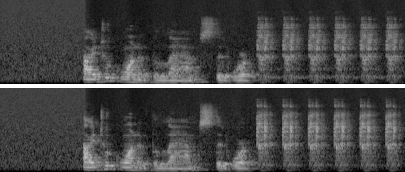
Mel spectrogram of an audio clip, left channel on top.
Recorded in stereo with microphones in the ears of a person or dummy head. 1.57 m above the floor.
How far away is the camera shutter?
About 5.5 m.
